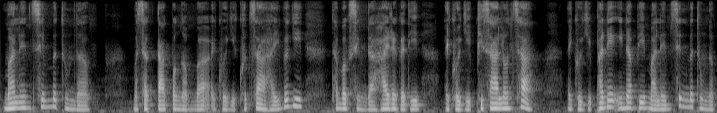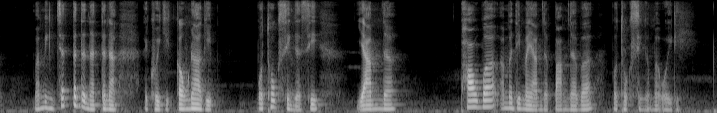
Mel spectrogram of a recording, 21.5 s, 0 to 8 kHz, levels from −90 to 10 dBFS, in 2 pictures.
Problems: none marked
